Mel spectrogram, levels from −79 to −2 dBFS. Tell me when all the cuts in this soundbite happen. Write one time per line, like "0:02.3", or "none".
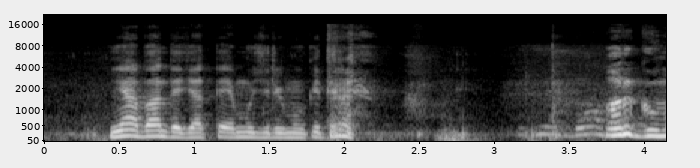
none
